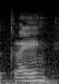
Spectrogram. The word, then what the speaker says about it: แกลง: แกรง จังหวัด ระยอง นะ ครับ อ่าน ว่า อำเภอ แกรง นะ ครับ ไม่ ใช่ อำเภอ แกรง นะ ครับ อ่าน ว่า อำเภอ แกรง นะ ครับ ที่ จังหวัด ระยอง นะ ครับ ถ้า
